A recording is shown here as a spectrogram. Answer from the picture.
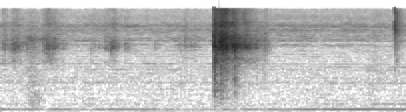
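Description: A short rustle of a knit top on a plastic hanger being picked up, about two seconds in, over a steady low electrical hum; a sharp click near the end.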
